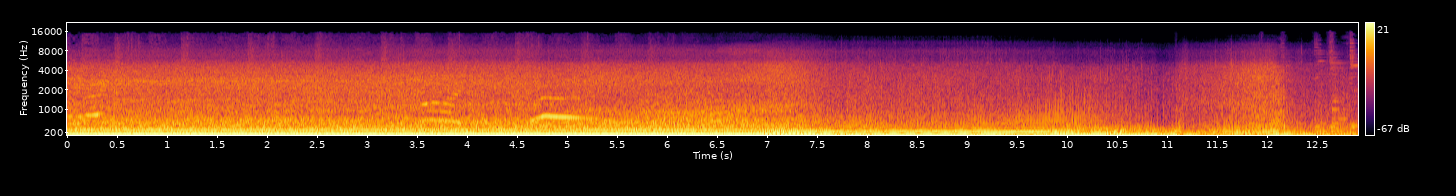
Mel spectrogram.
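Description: Single-engine propeller plane's engine and propeller droning steadily inside the cabin. About seven seconds in, the pitch steps down as the engine is throttled back.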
